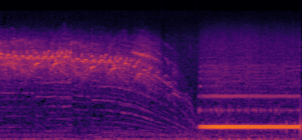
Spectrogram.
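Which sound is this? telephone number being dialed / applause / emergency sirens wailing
telephone number being dialed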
